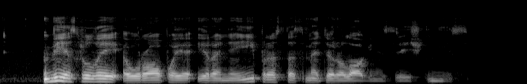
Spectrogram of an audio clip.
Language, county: Lithuanian, Vilnius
